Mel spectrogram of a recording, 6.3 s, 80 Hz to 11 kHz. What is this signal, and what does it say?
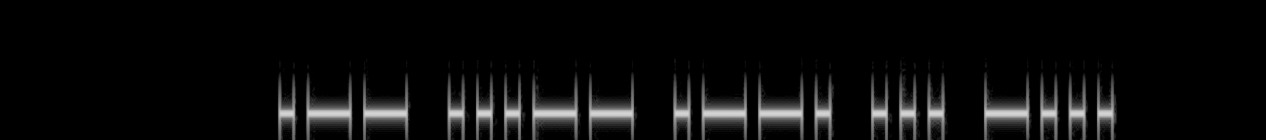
Morse code, heard as a keyed tone, about 17 wpm, 700 Hz. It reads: W3PSB
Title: USA Call Signs Repeated 2x 17wpm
